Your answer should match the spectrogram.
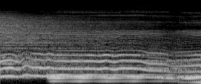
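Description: Dramatic background score: a wordless hummed vocal melody with wavering, ornamented pitch over sustained low drone notes that come in about half a second in.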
